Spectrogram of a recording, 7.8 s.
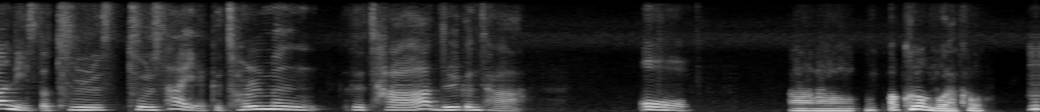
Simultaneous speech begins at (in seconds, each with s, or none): none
